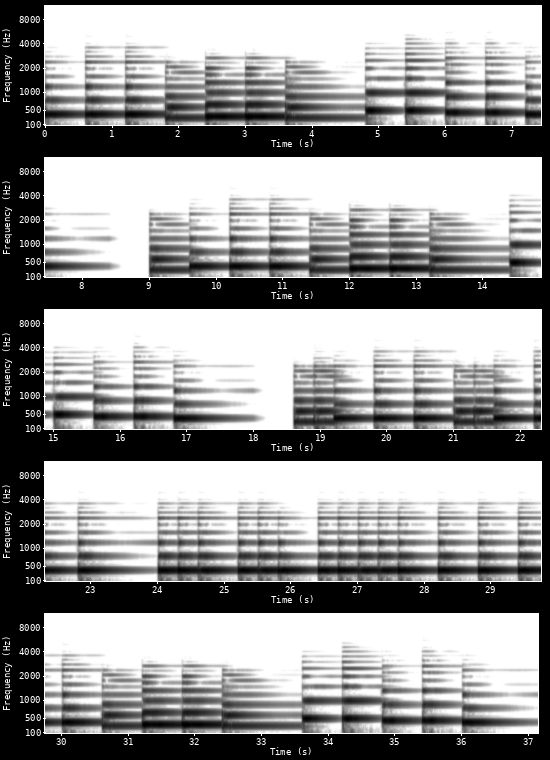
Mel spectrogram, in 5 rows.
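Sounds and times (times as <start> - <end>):
piano melody: 0.0 - 8.2, 9.0 - 17.8, 18.6 - 37.1.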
